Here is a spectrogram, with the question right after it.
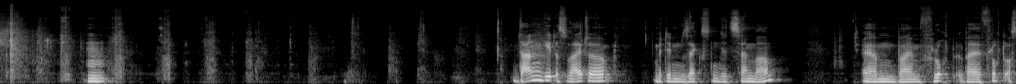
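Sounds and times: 
crunching Hungarian-style paprika-flavoured potato chips: 0:00.0 - 0:05.0
speech: 0:05.2 - 0:07.9, 0:08.6 - 0:10.1.

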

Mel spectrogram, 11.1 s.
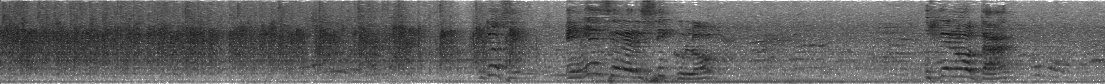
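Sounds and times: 
audience applauding: 0:00.0 - 0:05.7
speech: 0:05.7 - 0:07.3, 0:09.2 - 0:10.8.

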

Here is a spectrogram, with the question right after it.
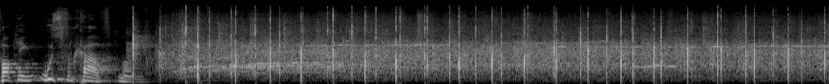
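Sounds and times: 
speech: 0:00.0 - 0:01.6
huge audience applause: 0:01.3 - 0:08.2
faint cheering: 0:01.6 - 0:08.2.

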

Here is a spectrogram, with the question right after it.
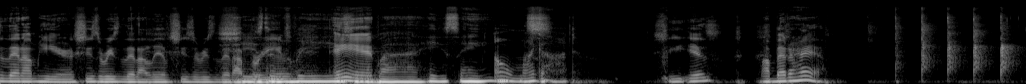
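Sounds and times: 
speech: 0:00.1 - 0:05.8, 0:06.6 - 0:08.4
hand claps: 0:08.7 - 0:10.2.

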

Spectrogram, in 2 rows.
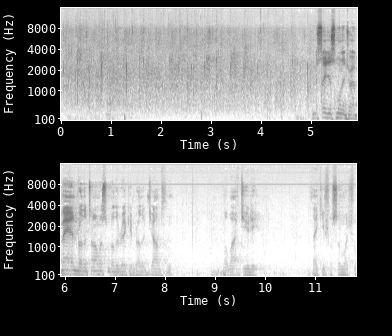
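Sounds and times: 
audience clapping: 0:00.0 - 0:06.3
speech: 0:05.0 - 0:08.3, 0:09.3 - 0:10.0, 0:11.0 - 0:11.8.

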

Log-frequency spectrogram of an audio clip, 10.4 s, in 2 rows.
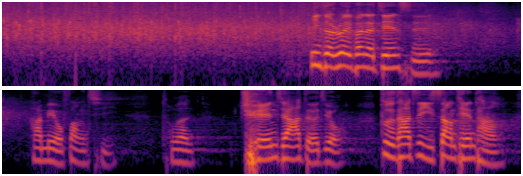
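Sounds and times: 
audience applauding: 0:00.0 - 0:05.5
speech: 0:03.1 - 0:04.4, 0:05.5 - 0:10.3.

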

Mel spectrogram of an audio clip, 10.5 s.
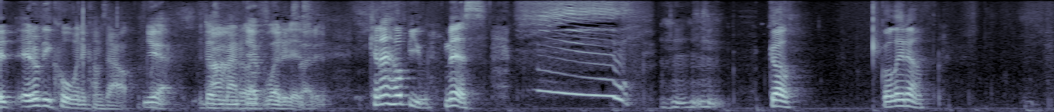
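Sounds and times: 
speech: 0:00.0 - 0:05.6, 0:06.2 - 0:08.0, 0:08.8 - 0:09.4
dog whining: 0:05.0 - 0:07.4.

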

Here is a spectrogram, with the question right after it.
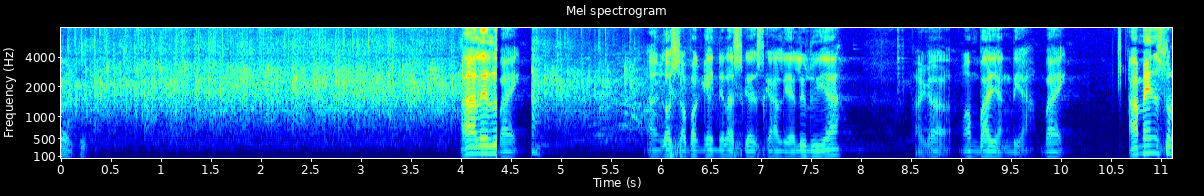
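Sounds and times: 
audience applause: 0:00.0 - 0:06.7
speech: 0:04.0 - 0:04.6, 0:05.9 - 0:07.9, 0:08.6 - 0:11.1.

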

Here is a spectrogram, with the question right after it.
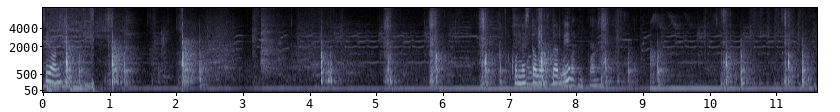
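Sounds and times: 
speech: 0:00.0 - 0:00.5, 0:07.1 - 0:08.5
knife finely chopping an onion on a board: 0:00.2 - 0:02.6, 0:04.1 - 0:04.5, 0:05.1 - 0:09.4, 0:10.1 - 0:11.6.

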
